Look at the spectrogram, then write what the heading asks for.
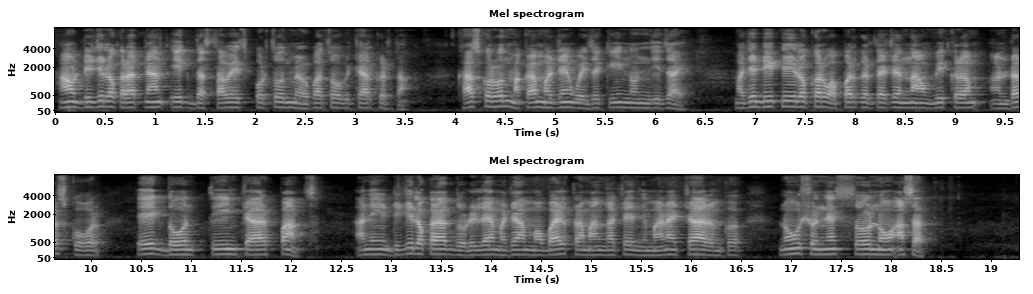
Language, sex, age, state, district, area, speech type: Goan Konkani, male, 60+, Goa, Ponda, rural, read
